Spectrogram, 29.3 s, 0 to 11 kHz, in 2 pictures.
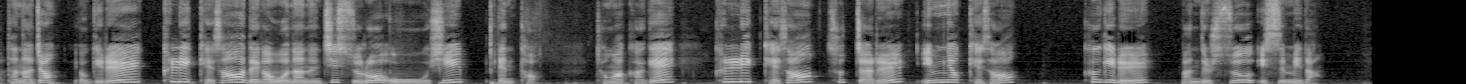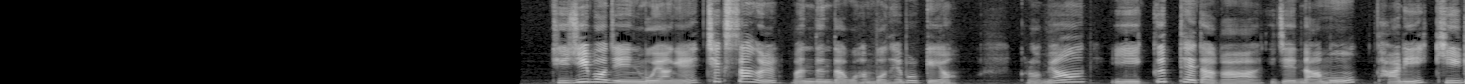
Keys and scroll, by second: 3.9-4.9 typing.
